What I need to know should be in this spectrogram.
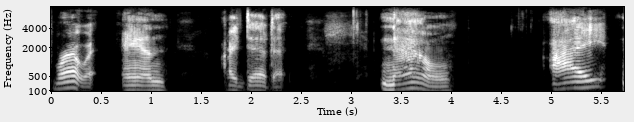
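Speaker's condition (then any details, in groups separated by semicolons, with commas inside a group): Traumatic brain injury; no maintenance medication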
